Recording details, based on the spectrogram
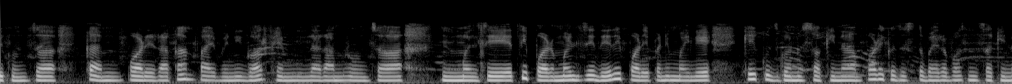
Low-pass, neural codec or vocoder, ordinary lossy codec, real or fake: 7.2 kHz; none; none; real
